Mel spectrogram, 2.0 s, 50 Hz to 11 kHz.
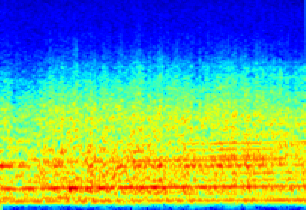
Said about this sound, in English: You're listening to the car that won. The Ford Mark IV, a $100,000 car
